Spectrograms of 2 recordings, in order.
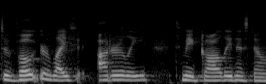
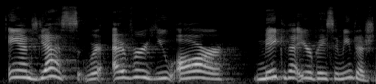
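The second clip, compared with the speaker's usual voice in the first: fervent rise; 6 semitones higher, 6 dB louder than usual. Real, not acted. Rousing climax of the teaching.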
